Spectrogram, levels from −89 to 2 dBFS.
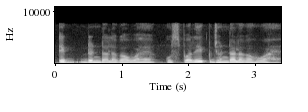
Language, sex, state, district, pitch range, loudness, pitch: Hindi, female, Punjab, Pathankot, 185-200 Hz, -14 LUFS, 195 Hz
